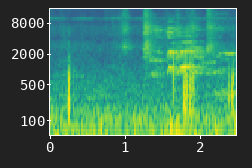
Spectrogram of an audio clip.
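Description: A rooster crowing: a drawn-out pitched call starting a little past halfway, with a few faint clicks of a spoon working pulp in a metal sieve before it.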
